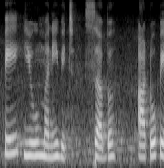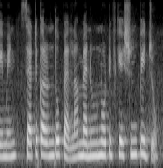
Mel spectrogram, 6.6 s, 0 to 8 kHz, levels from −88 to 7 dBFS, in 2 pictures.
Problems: background sounds at intervals, background conversations at intervals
